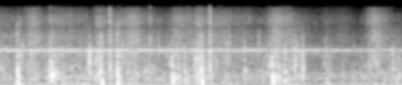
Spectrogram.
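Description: Quick, steady footsteps at a hurried, near-running pace, each step a crisp thud, as two people carrying armfuls of firewood hurry back to camp, over a faint constant hum in the background with no voices.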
